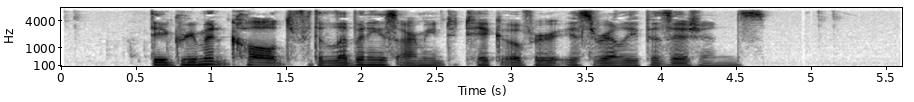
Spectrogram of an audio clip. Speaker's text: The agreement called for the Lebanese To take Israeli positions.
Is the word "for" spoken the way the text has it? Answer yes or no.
yes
